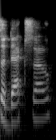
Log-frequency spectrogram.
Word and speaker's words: Sodexo: It's Sodexo.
